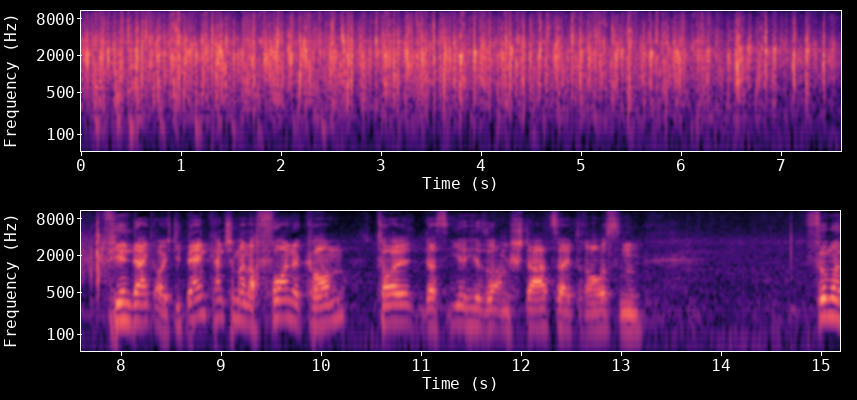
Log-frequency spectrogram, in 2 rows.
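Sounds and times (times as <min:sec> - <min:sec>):
crowd applauding: 0:00.0 - 0:07.9
speech: 0:07.9 - 0:13.3, 0:14.9 - 0:15.1.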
